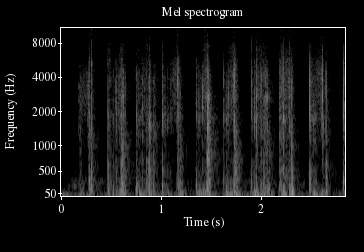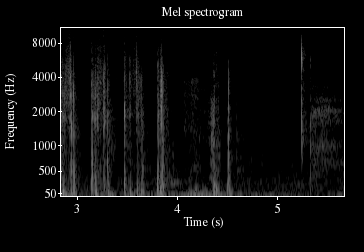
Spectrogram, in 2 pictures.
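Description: Tarot cards are shuffled and drawn by hand: a quick run of crisp, close riffling flicks for about four seconds, then a few slower snaps and a final sharp card slap, with no talking.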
